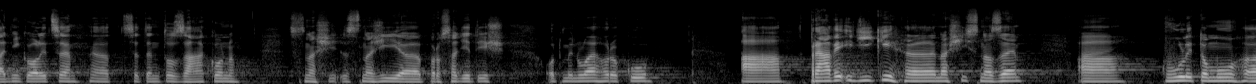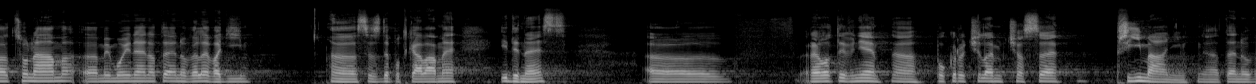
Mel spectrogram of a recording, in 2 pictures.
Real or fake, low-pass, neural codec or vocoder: real; 14.4 kHz; none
